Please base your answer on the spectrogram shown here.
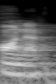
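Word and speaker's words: honour: ऑनर। यहां पे एच क्या है? साइलेंट है तीनों में।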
